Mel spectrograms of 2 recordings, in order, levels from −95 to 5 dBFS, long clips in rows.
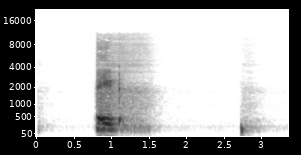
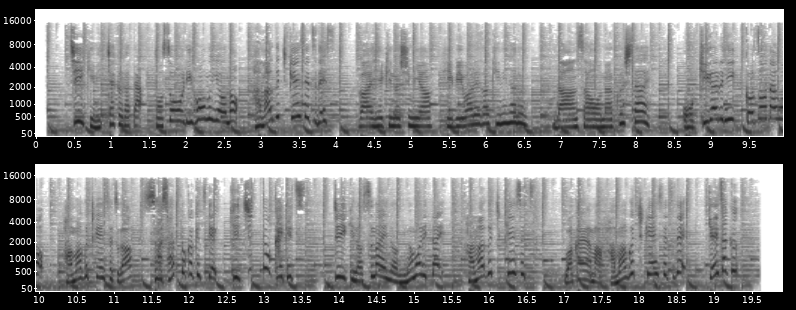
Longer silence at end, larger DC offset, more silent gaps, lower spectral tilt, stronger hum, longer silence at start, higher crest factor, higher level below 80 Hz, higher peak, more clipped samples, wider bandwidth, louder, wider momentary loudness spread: first, 0.6 s vs 0.3 s; neither; neither; first, -6.5 dB/octave vs -5 dB/octave; neither; first, 0.8 s vs 0.15 s; first, 20 dB vs 12 dB; second, -64 dBFS vs -34 dBFS; about the same, -2 dBFS vs -2 dBFS; neither; second, 10 kHz vs 15.5 kHz; about the same, -15 LUFS vs -15 LUFS; first, 21 LU vs 6 LU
